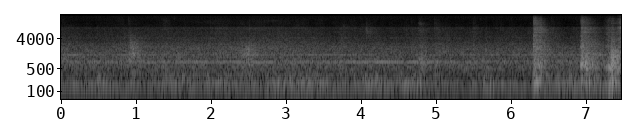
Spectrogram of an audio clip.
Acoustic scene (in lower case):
cafe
